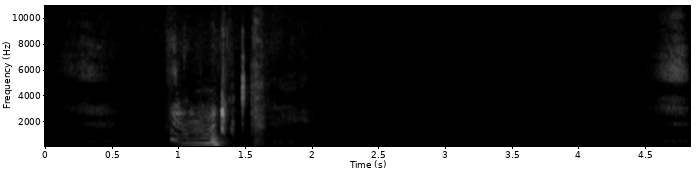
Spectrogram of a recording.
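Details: A person with a flower allergy sneezes once, sharply, after a brief intake of breath, in a quiet room.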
